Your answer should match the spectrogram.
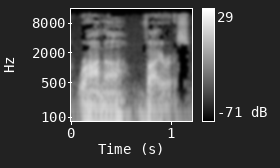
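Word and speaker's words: ranavirus: And I switched to rhinovirus. I tried to give them a cold, I guess. – Well, that's actually what their clinical signs are. So it's spelled R-A-N-A, like the frog, rana virus.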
